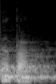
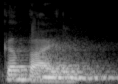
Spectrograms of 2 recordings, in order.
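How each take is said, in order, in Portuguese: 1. O r final é apagado por completo. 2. Acrescenta-se uma vogal extra depois do r final. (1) "No português brasileiro, a gente elimina a consoante final" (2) "em muitos dialetos de Portugal, se acrescenta uma vogal"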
